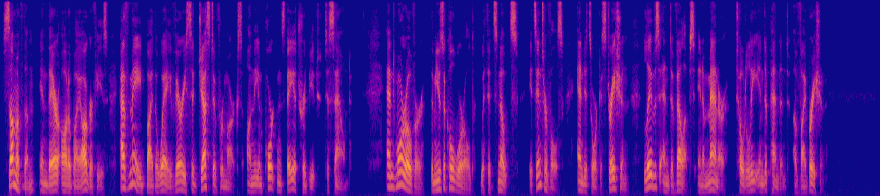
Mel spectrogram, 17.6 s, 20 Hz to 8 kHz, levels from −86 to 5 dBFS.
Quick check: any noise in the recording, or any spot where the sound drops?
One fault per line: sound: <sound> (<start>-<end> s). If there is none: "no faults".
no faults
